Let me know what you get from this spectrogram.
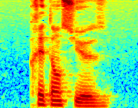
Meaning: feminine singular of prétentieux
- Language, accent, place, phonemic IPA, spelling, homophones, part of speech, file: French, France, Lyon, /pʁe.tɑ̃.sjøz/, prétentieuse, prétentieuses, adjective, LL-Q150 (fra)-prétentieuse.wav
